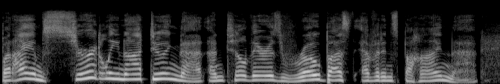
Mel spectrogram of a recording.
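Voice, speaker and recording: A man at a moderate pace with lively intonation, dry, close sound with no echo, and a very clean recording over a silent background. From United States. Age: 50s. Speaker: physician. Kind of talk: interview.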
